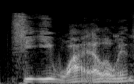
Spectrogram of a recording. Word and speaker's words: Ceylon: C-E-Y-L-O-N, still learning? What's the correct pronunciation?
